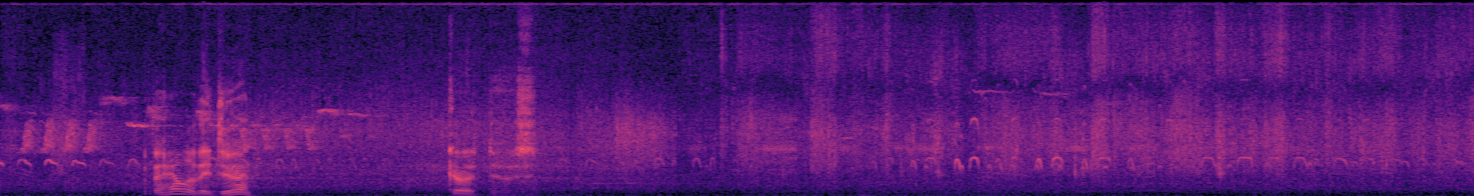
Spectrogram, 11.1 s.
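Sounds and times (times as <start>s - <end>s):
small birds chirping: 0.0s - 11.0s
soft rustling: 4.6s - 11.0s.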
